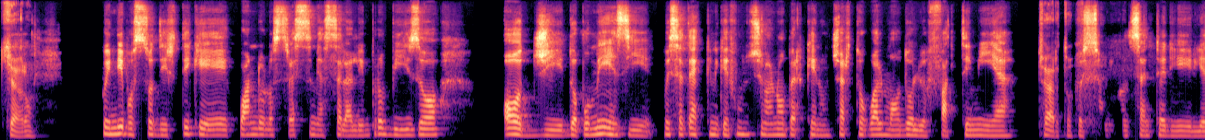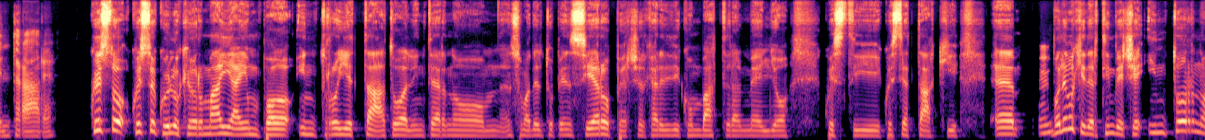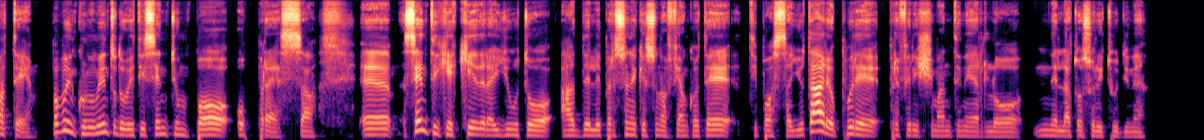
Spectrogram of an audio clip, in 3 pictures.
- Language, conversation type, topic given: Italian, podcast, Come gestisci lo stress quando ti assale improvviso?
- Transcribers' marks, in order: "proprio" said as "popio"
